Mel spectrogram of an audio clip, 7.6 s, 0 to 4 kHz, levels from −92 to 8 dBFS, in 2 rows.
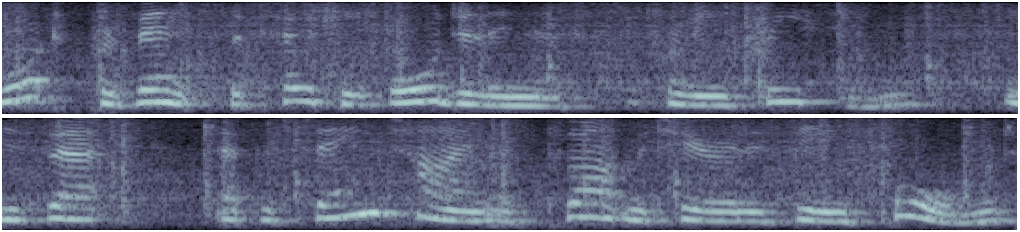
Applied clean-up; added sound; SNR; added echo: none; Mechanisms; 15 dB; reverberation time 0.3 s.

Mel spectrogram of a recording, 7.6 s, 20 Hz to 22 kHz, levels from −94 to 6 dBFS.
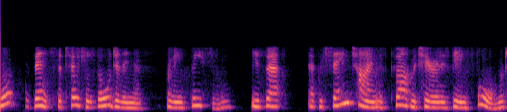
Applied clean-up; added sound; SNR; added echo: neural mask model DeepFilterNet 3.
